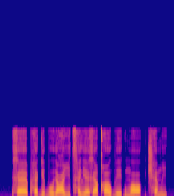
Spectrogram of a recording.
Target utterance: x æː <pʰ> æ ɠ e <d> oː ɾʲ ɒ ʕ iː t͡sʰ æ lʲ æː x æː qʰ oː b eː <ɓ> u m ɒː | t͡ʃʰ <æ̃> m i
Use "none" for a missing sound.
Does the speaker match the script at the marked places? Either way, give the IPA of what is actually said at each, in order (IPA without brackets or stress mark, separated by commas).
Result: pʰ, b, ɠ, æ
